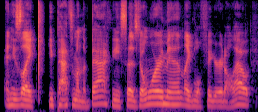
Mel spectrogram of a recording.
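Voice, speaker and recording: A man co-hosting a movie podcast, talking in a loose, informal way with lots of halting filler words as he retells things. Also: medium pitch, slight background noise. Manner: informal, heavy use of "like", halting, animated retelling. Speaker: podcast co-host. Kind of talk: rowdy casual movie chat.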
